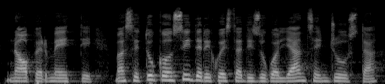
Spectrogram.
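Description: A woman voicing an easygoing, worldly male nobleman who speaks calmly and teases in an audiobook reading. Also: low-pitched, moderate pace, lightly acted. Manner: calm, teasing.

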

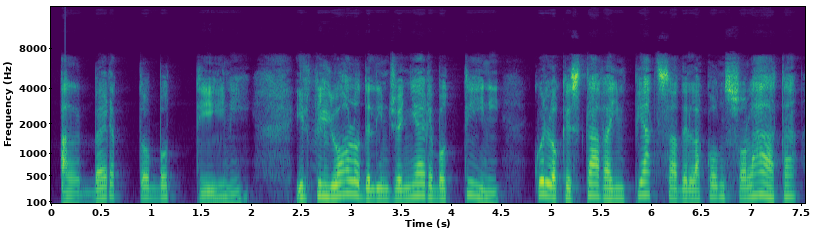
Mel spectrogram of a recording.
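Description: A man's voice: medium pitch, a bit bright, no echo, lightly acted. A man voicing a frail old retired male schoolmaster with a slightly trembling but full voice, courteous and wistful, in a dull lo-fi recording. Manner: courteous, wistful, slow remembering.

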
